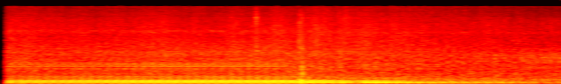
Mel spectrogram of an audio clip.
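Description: A lobster boat's engine runs steadily at the helm. About two seconds in, the throttle lever clicks as it is pulled back, and the engine note drops and quietens.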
